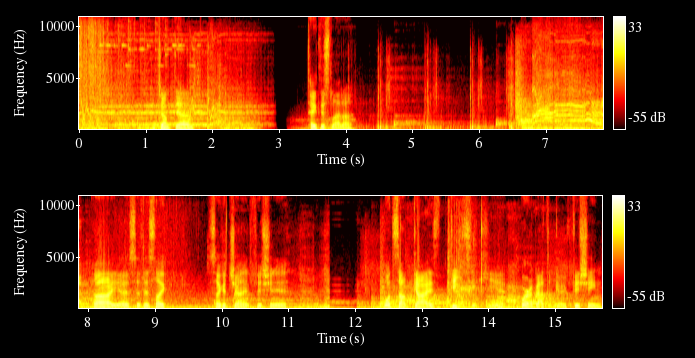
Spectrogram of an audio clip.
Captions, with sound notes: Jump down... take this ladder... [Scientist screams] Oh yeah, so there's like... there's like a giant fish in here. What's up guys, DeSinc here. We're about to go fishing.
